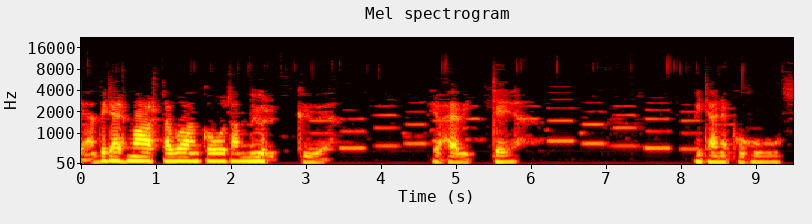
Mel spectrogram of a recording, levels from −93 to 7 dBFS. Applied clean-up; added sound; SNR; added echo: classical method Wiener filter.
